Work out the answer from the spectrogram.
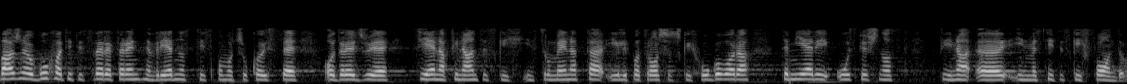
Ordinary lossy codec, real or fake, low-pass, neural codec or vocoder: none; real; 5.4 kHz; none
